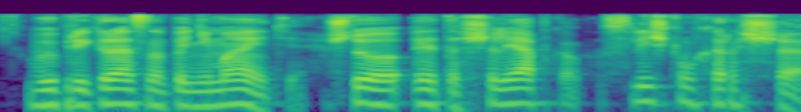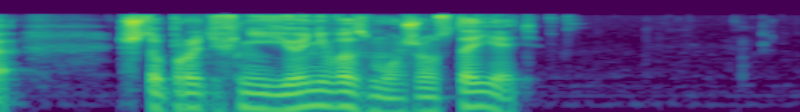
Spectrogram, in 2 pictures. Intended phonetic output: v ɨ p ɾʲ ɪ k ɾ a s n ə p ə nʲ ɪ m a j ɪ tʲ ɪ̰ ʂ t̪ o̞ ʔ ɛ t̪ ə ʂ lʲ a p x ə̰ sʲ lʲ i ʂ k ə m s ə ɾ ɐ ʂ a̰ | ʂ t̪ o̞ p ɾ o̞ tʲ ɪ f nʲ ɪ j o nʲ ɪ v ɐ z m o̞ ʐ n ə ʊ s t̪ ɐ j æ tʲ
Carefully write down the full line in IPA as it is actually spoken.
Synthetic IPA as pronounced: v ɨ p ɾʲ ɪ k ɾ a s n ə p ə nʲ ɪ m a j ɪ tʲ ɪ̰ ʂ t̪ o̞ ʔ ɛ t̪ ə ʂ lʲ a p k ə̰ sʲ lʲ i ʂ k ə m x ə ɾ ɐ ʂ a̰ | ʂ t̪ o̞ p ɾ o̞ tʲ ɪ f nʲ ɪ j o nʲ ɪ v ɐ z m o̞ ʐ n ə ʊ s t̪ ɐ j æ tʲ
